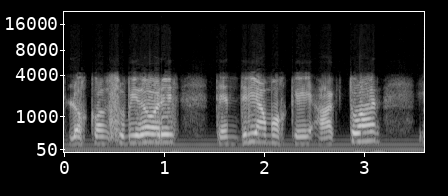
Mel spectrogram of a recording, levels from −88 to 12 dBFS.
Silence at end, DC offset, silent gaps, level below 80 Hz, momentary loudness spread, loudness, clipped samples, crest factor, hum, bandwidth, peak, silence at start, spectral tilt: 0.15 s; under 0.1%; none; -46 dBFS; 10 LU; -15 LUFS; under 0.1%; 14 dB; 50 Hz at -45 dBFS; 6.2 kHz; -2 dBFS; 0.05 s; -5.5 dB/octave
